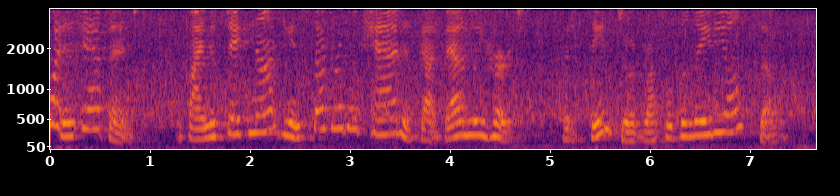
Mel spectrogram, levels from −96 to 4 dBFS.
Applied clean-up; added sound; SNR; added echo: none; Stream; 13 dB; reverberation time 0.7 s.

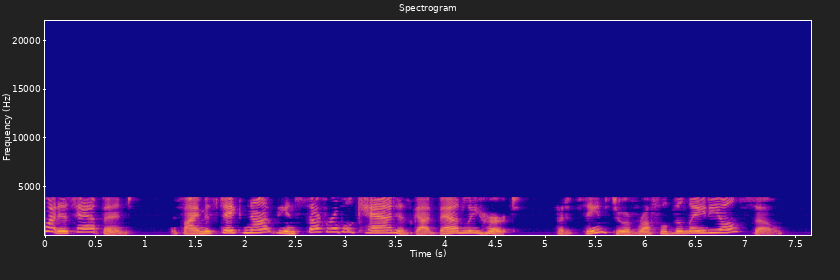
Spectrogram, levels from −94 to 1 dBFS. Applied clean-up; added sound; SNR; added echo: none; none; none; none.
